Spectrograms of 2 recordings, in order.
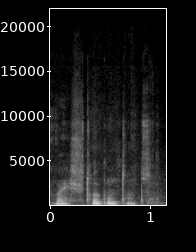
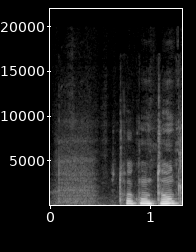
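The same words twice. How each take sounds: First: Soft unvoiced whisper of delight; quiet happy whisper. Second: Said in the usual way. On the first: Real, not acted. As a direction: breathe it to yourself, pleased. Happy with her embroidery.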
